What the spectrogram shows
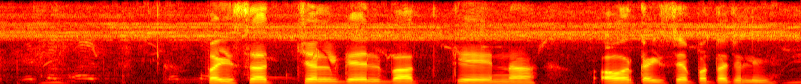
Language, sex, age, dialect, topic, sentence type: Bhojpuri, male, 18-24, Southern / Standard, banking, question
